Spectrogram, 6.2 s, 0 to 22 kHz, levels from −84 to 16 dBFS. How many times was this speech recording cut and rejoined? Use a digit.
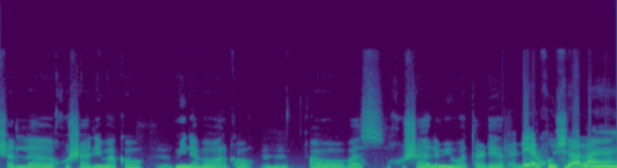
1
